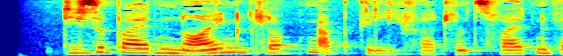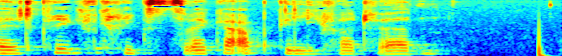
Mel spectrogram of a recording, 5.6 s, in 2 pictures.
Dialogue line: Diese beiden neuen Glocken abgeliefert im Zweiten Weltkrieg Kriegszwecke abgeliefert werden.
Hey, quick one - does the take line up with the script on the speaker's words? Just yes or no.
yes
